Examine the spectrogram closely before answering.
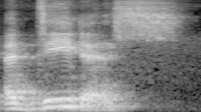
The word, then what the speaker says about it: adidas: right and the pronunciation so jess is from london and she says oddly that's right and I'm from Los Angeles from California and I say adidas both are correct but so adidas or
